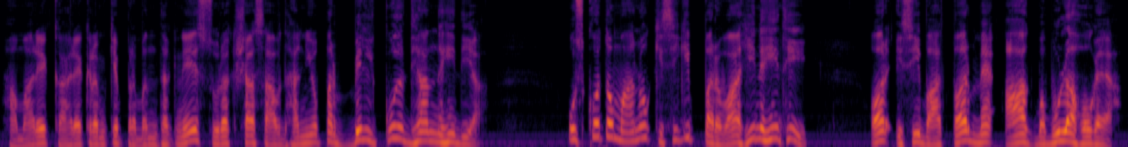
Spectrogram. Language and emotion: Hindi, angry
